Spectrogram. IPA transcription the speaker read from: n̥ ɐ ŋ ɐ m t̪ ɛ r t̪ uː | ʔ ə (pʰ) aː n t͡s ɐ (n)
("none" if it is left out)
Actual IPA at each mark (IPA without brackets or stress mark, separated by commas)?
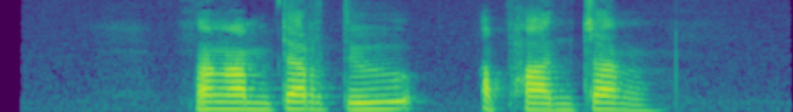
pʰ, ŋ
